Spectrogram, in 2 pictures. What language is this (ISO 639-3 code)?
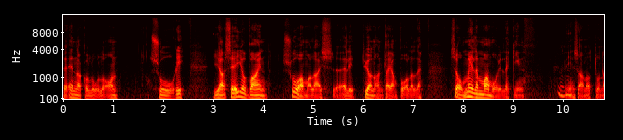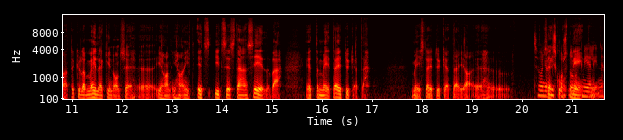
fin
